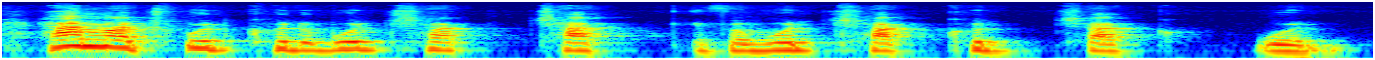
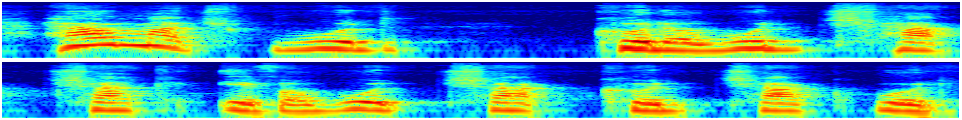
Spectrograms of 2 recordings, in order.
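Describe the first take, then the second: First: The sentence is spoken quickly. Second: The sentence is spoken slowly and carefully. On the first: "Let's try it fast" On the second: "Now that's slow"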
